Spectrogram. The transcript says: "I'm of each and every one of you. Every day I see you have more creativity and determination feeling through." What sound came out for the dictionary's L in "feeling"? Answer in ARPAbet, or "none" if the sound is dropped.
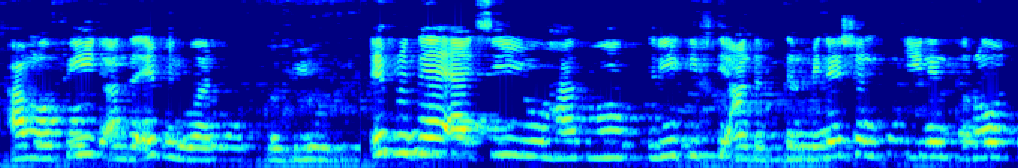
N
